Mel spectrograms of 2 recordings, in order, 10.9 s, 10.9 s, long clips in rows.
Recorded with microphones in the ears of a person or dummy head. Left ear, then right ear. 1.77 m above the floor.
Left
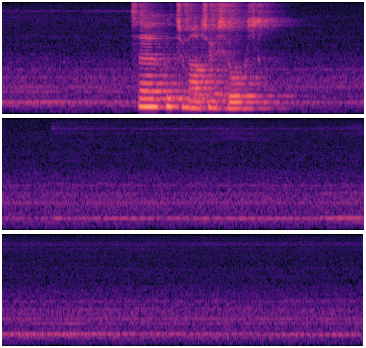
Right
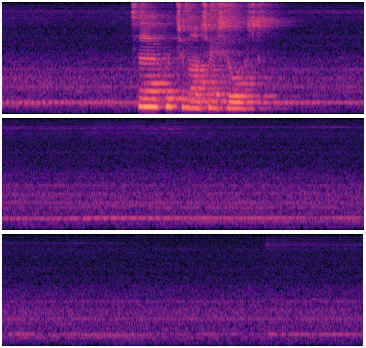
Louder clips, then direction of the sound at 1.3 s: Right 1 dB; 5° left (ahead or behind).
